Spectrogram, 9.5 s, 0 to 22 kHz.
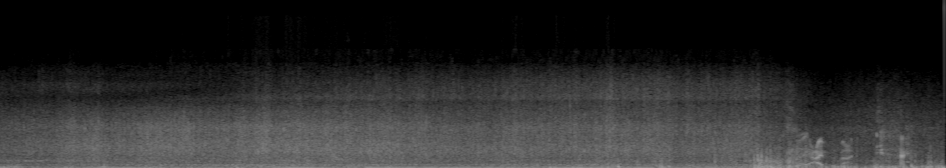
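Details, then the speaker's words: Twin engines on a 32-year-old 1992 Sea Ray 380 Sun Sport with Bravo 3 drives and 28-pitch props, underway in sync: a steady, even low drone with no beating or wobble under wind and water noise; running good. "It's been very rare that I've had her this synced up, and I don't know, she's running good."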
